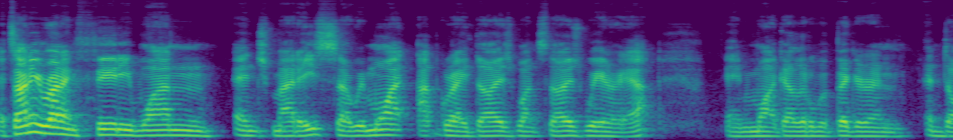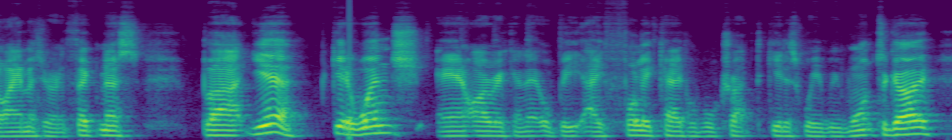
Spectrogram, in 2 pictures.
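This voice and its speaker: A man's voice: mid-range voice, moderate pace, a bit bright. A man with a New Zealand accent hosting a livestream, talking to viewers in an informal, rambling, slangy way. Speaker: livestream host. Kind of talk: casual livestream chat with viewers.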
